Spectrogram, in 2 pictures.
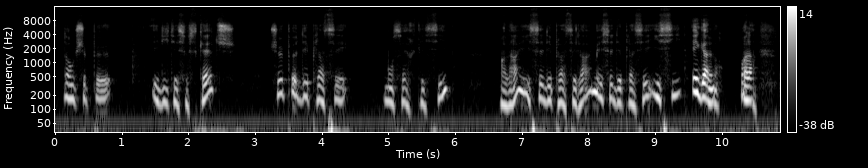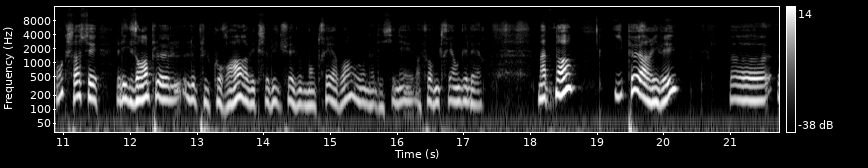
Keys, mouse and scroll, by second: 0.0 click, 1.2 click, 2.0 scroll up 1, 3.3-5.2 drag, 6.0 click, 20.5 scroll down 1, 21.0-21.7 drag.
